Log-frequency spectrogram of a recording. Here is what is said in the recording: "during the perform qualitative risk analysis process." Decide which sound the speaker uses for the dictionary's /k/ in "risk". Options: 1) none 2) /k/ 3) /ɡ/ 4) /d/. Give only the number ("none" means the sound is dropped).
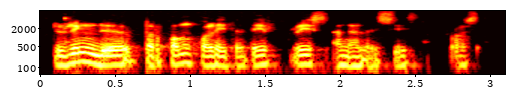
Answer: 1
